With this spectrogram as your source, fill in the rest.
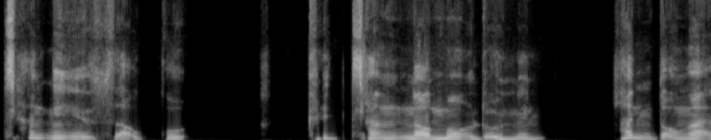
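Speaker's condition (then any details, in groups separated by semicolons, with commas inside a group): Brain lesion disability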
